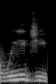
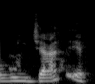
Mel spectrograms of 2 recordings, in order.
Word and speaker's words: Ouija: the history of the Ouija board, or Ouija, Ouija is the way that's what I've been told.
